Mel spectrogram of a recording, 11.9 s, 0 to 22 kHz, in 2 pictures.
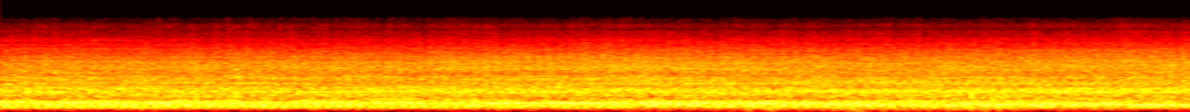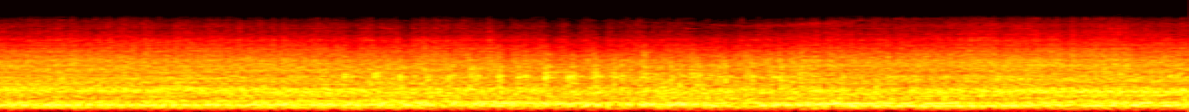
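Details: International IH 175C track loader diesel, sat a long time, freshly serviced with fluids and filters changed, first run outside the shop: deep steady rumble, even low beat, no knocks or misses; normal healthy idle.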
